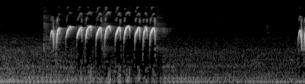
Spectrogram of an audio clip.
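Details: Mantenan bird singing, a recording meant as a tutor for other songbirds: one rapid run of about ten bright, high, clipped notes, then quiet, then a single fresh note at the end over a low rumble.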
